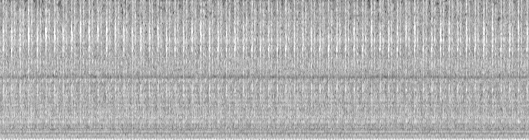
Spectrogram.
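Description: Steady idle with a sharp, even tapping riding on top, nearly four ticks a second, clearly audible; ticking at idle, cause unknown.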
